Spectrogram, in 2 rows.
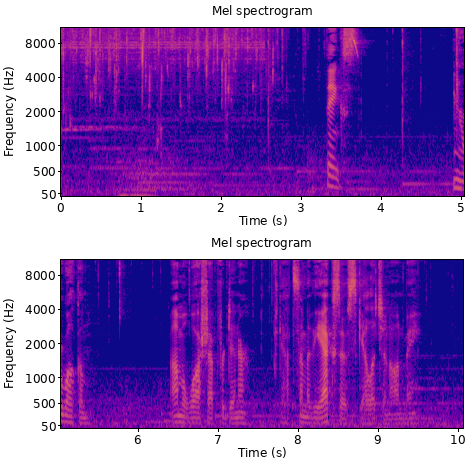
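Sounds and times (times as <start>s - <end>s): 
water pouring into a glass: 0.0s - 3.0s
speech: 3.3s - 3.7s, 4.9s - 5.5s, 6.4s - 9.6s.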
